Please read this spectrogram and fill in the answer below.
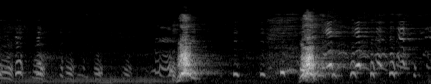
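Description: A dog barking: two loud, sharp barks about two and three seconds in, with quieter short calls before, between and after them.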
